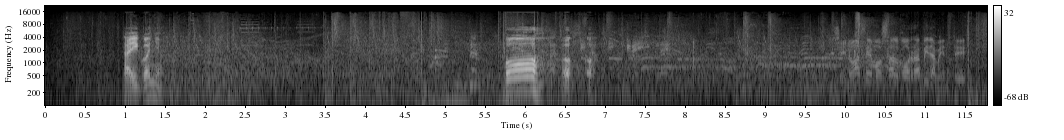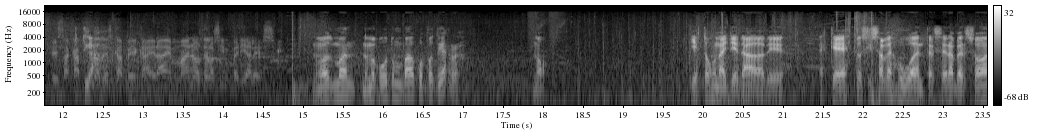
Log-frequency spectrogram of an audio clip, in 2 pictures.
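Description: Laser blasters fire in rapid bursts of zapping shots.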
